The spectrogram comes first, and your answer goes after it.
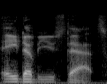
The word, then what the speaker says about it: AWStats: There is something called Webalizer or AW Stats or AWStats, depending on how you want to pronounce it.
